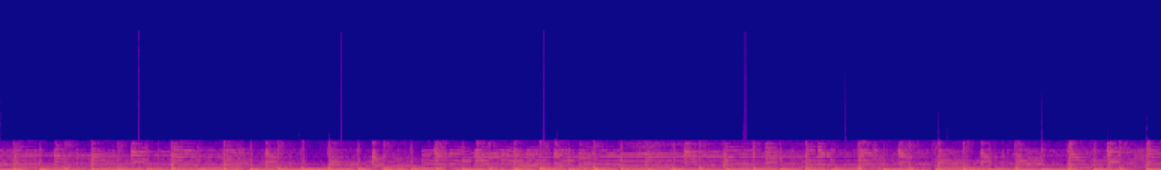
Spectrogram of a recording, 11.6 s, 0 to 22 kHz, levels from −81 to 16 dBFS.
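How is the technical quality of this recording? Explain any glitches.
The recording has two recurring faults: a periodic stutter from overlapping chunks, and three short dropouts near the end that point to the voice detector. The call path's band limit is also audible, with nothing above 4 kHz.

Overlapping chunks: At 1.39, 3.41, 5.43, 7.45 and 9.48 s, a slice of about 21 ms plays twice. The audio was handled in 2 s blocks, and each block began slightly before the previous one finished. The doubled segment at every join produces a regular click-stutter on a 2 s cadence.

Sound dropped by the voice detector: At 9.32 s and 10.90 s, 30 ms of sound drops out, and from 11.35 to 11.47 s a 120 ms stretch goes. Each gap is filled with steady low-level comfort noise before the sound resumes. The likely cause is the sender's voice detector misjudging quiet sound as background and pausing transmission.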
